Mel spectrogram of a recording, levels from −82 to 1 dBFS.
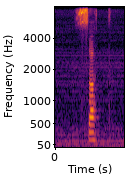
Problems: constant background noise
